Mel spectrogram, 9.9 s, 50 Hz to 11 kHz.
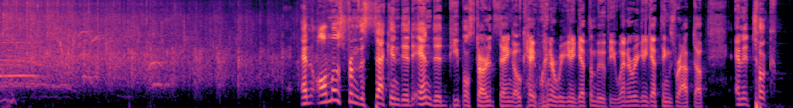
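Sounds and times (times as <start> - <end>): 
whoop of cheering: 0.0 - 2.4
small audience clapping: 0.0 - 4.5
speech: 3.8 - 9.8.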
